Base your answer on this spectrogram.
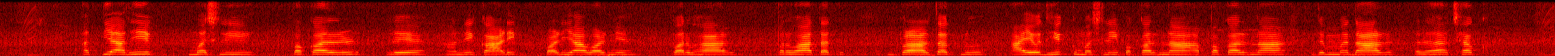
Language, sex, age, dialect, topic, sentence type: Magahi, female, 18-24, Northeastern/Surjapuri, agriculture, statement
